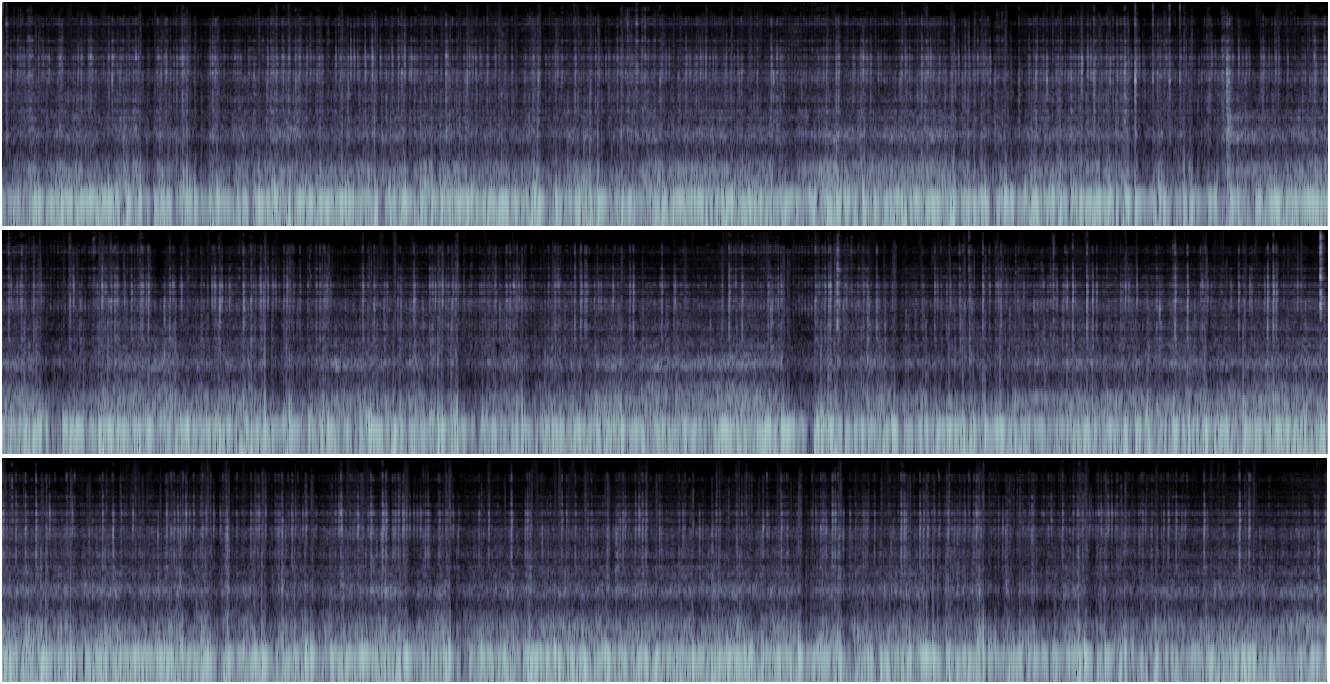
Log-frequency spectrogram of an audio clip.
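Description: Steady loud rumble of a mountain bike rolling over a dirt trail, picked up by a camera mounted on the handlebars: wind, tyre and trail noise on the mic.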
